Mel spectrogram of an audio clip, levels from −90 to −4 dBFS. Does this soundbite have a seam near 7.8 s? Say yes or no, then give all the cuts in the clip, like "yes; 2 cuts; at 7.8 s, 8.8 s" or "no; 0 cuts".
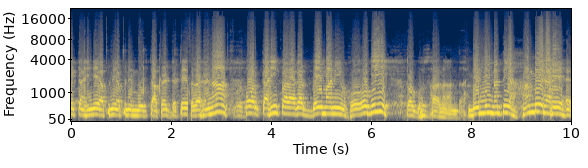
yes; 3 cuts; at 2.3 s, 5.5 s, 7.8 s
